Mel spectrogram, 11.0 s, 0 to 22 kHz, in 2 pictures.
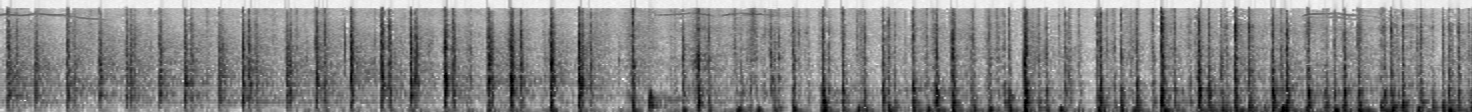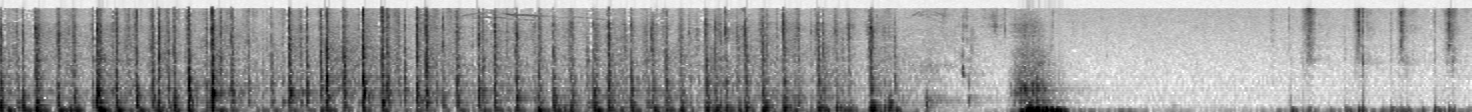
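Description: A 1 L laminated paperboard oat milk carton is tapped rhythmically with the fingertips on its sides and bottom. It makes rapid, dull, hollow taps with a deep low thump and very short decay. Near the end a single louder thud comes after a brief pause, then there is a moment of silence before lighter taps resume.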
